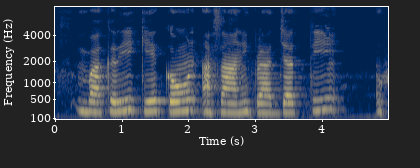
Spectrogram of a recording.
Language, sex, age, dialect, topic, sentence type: Magahi, female, 60-100, Central/Standard, agriculture, statement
